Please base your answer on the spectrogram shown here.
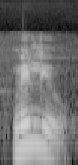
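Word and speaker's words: milieu: trusting anyone's motives so minuscule amount very tiny milu this is an important word m i l i e u milu in this particular milu that means in this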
